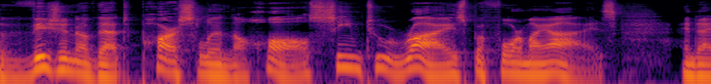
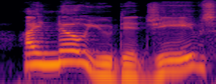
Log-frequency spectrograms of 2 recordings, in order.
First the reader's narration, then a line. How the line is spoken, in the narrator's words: I said, laughing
